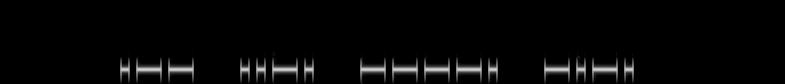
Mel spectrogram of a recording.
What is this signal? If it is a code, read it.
Morse code, heard as a keyed tone, about 15 wpm, spaced as for 11 wpm, 700 Hz. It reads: WF9C
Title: USA Call Signs - 4 Characters - 2x Character Spacing - 15wpm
